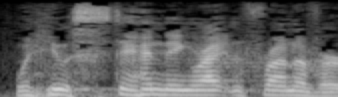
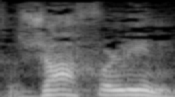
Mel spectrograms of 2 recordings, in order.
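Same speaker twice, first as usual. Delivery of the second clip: lower-pitched, failed attempt at German accent. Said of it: "I can't do the accent".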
